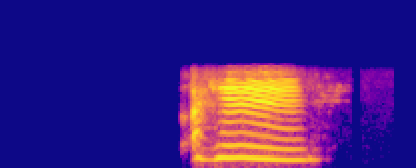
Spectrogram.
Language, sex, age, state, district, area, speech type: Santali, female, 18-30, West Bengal, Jhargram, rural, conversation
